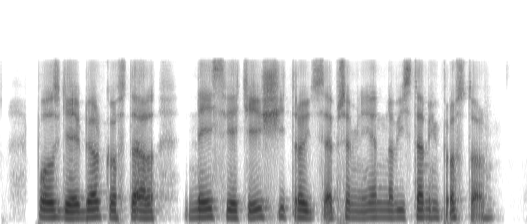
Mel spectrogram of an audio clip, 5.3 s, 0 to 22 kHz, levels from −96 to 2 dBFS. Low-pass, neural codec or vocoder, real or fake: 7.2 kHz; codec, 16 kHz, 0.7 kbps, FocalCodec; fake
